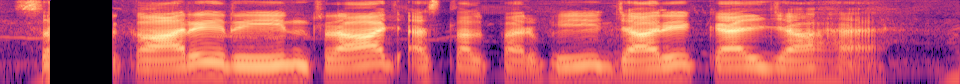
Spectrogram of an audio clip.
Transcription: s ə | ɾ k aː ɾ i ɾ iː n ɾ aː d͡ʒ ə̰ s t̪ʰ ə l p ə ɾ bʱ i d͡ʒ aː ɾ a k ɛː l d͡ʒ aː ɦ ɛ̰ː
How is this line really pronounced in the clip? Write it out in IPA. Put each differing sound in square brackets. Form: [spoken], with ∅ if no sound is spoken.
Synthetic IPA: s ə | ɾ k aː ɾ i ɾ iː n ɾ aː d͡ʒ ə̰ s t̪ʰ ə l p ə ɾ bʱ i d͡ʒ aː ɾ [i] k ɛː l d͡ʒ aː ɦ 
